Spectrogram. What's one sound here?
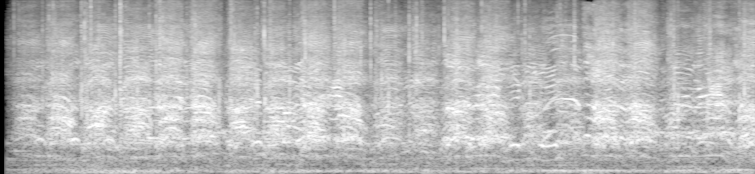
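A large crowd of young men chants and cheers loudly in rhythm.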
